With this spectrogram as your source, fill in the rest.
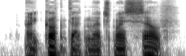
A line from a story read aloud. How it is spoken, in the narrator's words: I muttered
